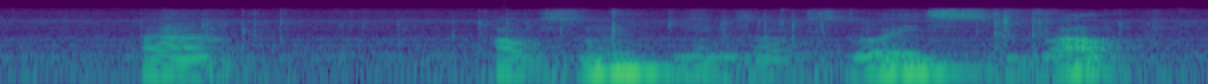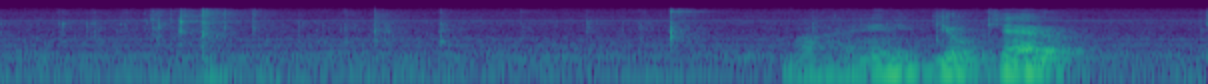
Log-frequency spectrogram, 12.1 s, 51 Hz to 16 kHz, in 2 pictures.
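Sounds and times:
typing on computer keyboard: 1.0s - 4.2s, 4.8s - 9.6s.

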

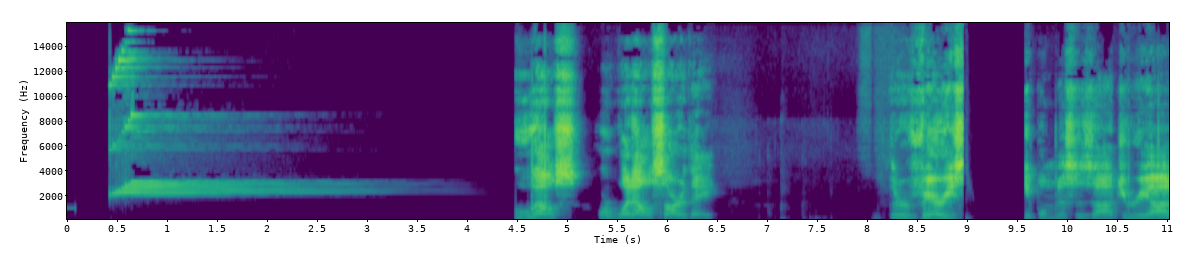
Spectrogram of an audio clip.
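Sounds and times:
bell ding: 0.5s - 3.8s.

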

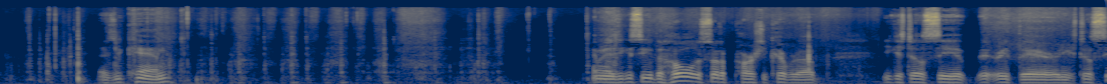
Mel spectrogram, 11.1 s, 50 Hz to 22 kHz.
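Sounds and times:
tape scraping and rustling: 0.1s - 5.2s, 5.9s - 8.4s, 9.8s - 11.0s.

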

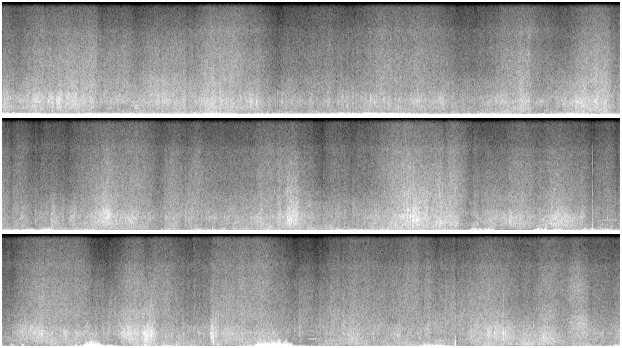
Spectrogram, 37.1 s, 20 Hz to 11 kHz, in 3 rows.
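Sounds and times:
skis scraping over snow: 0.0s - 37.0s
wind on microphone: 0.0s - 37.0s.

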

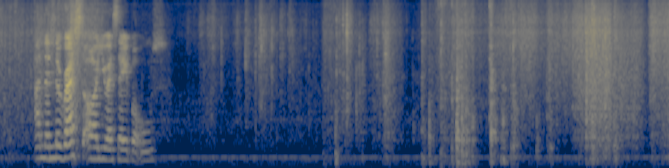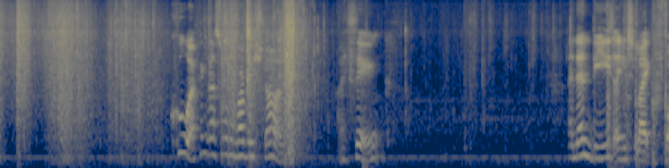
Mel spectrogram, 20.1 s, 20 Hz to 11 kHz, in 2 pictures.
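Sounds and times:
plastic and paper rustling: 0.0s - 1.5s, 3.0s - 15.0s, 17.0s - 18.2s.

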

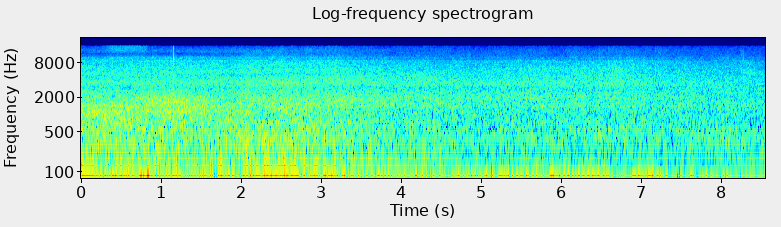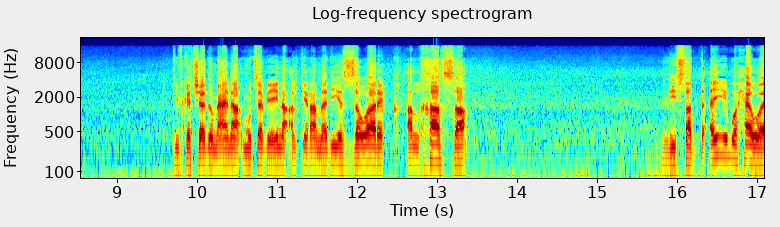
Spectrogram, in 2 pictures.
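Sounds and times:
faint drone of boats: 0.0s - 17.0s
surf washing: 0.0s - 17.0s
wind buffeting microphone: 0.0s - 17.0s.

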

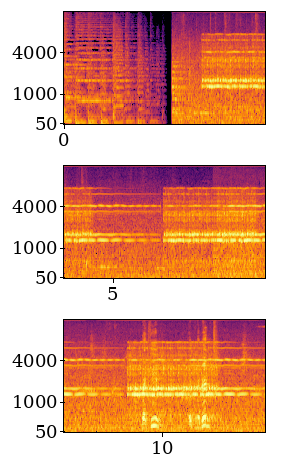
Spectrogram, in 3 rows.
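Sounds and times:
mobile phone ringtone: 2.8s - 12.0s.

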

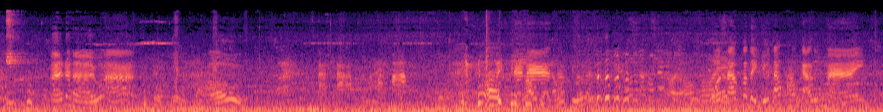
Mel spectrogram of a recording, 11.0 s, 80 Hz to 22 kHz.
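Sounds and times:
motorbikes: 0.0s - 11.0s
street traffic rumble: 0.0s - 11.0s
people talking: 0.6s - 10.9s.

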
